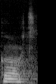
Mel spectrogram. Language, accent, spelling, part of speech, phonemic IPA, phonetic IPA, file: Armenian, Eastern Armenian, գործ, noun, /ɡoɾt͡s/, [ɡoɾt͡s], Hy-գործ.ogg
- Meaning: 1. work 2. job, occupation, employment 3. concern, business, affair 4. work; paper 5. file, dossier 6. case, legal case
